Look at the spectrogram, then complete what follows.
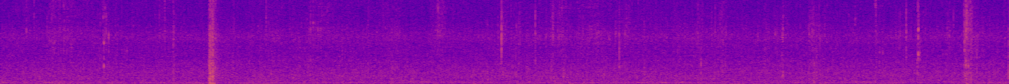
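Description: Steady rain-like hiss with scattered sharp ticks, like drops striking something, and one louder click about two seconds in.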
